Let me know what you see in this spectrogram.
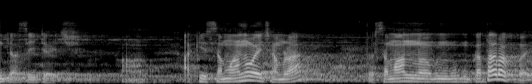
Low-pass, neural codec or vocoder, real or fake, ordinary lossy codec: none; codec, 16 kHz, 8 kbps, FreqCodec, larger model; fake; none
